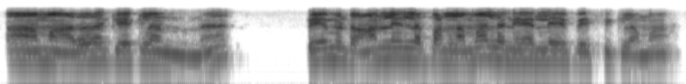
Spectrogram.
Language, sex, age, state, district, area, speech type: Tamil, male, 18-30, Tamil Nadu, Dharmapuri, rural, conversation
